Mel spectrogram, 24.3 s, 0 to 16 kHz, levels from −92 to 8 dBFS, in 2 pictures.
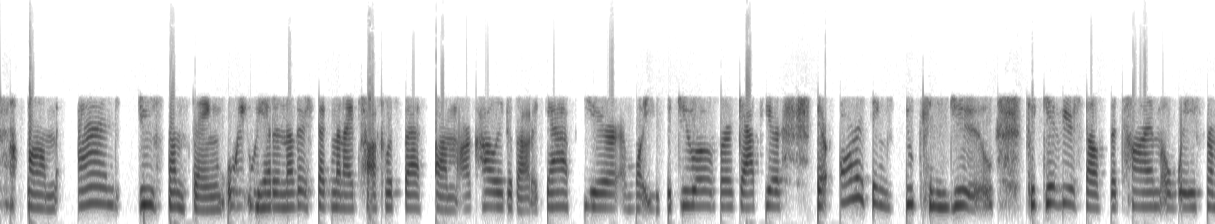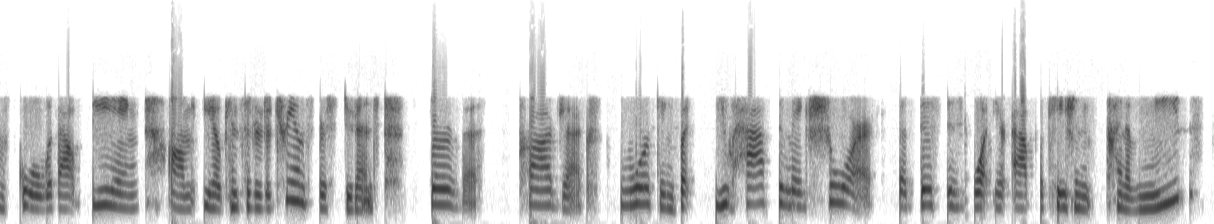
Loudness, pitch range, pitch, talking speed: -22 LUFS, 190-225 Hz, 200 Hz, 175 wpm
